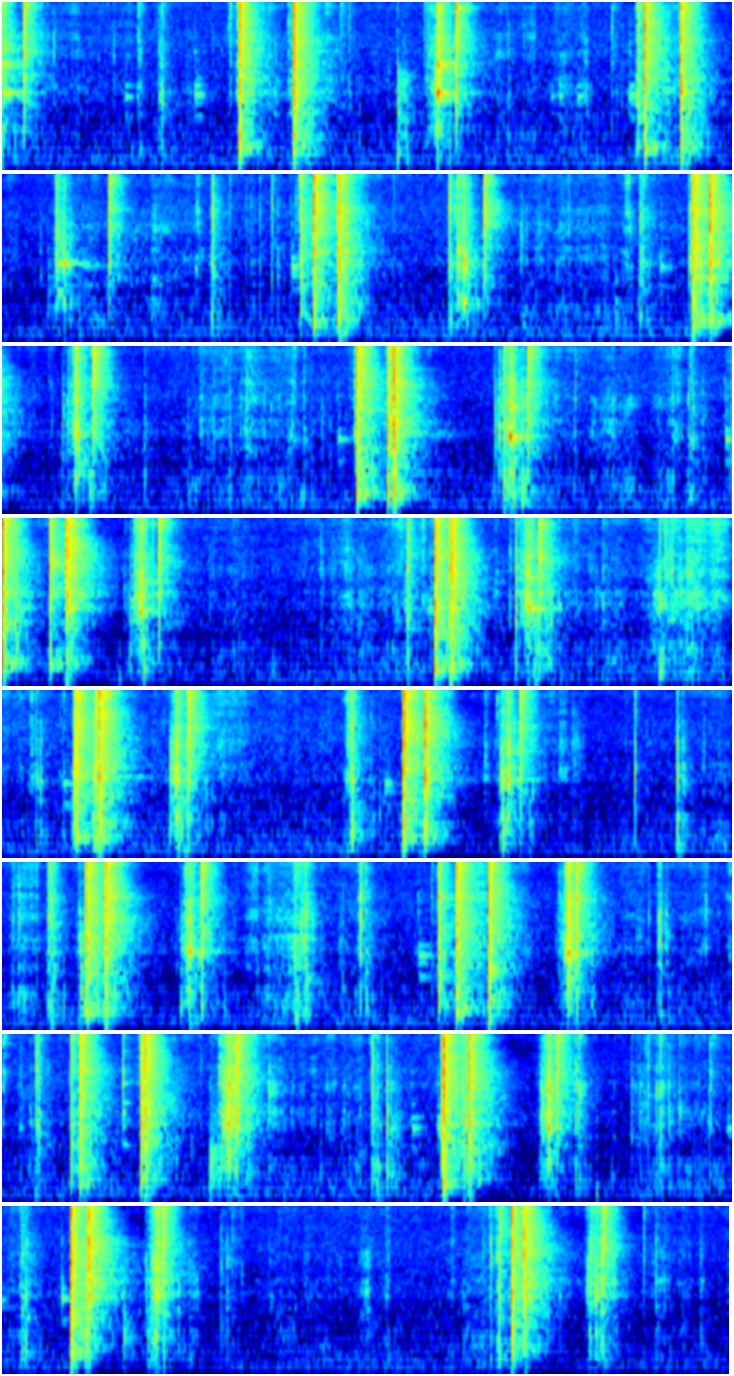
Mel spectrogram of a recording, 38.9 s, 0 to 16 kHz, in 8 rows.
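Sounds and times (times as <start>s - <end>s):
stapler springing back clicks: 6.8s - 8.2s, 27.1s - 28.3s, 32.1s - 33.1s, 34.2s - 35.3s
stapler snapping: 34.5s - 35.2s.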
